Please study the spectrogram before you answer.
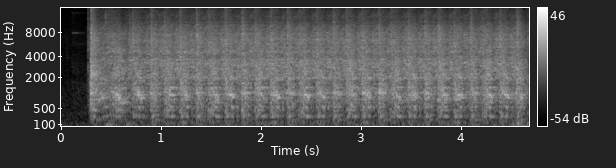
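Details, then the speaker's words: Ford EF Falcon with swapped Barra turbo engine, first start attempt: starter spins the engine at an even chugging rhythm, about two beats a second, never catches or fires; cranks but will not start, turbo cap possibly left on. "hmm it should at least sputtle nothing hmm did you take the cap off the Turbo too"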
